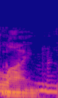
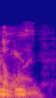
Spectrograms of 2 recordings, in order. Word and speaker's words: Mundelein: Is that the way you pronounce it? Mundelein. Yeah, Mundelein.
